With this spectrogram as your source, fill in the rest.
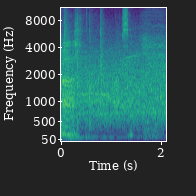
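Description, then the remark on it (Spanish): An audience claps steadily for about two seconds, a dense, even crackle of many hands at a fairly loud, constant level with no clear pauses. “Aplausos también ahí, por favor.”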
